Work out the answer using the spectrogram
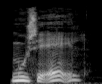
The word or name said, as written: MUSEAL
